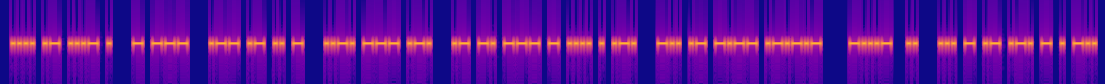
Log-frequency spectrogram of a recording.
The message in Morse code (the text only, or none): HAVE TO WAIT FOR ANOTHER DAY. <BT> I STARTED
